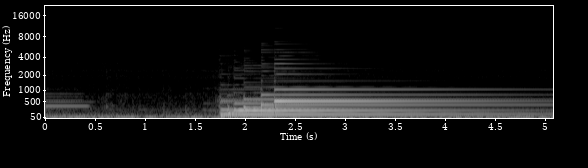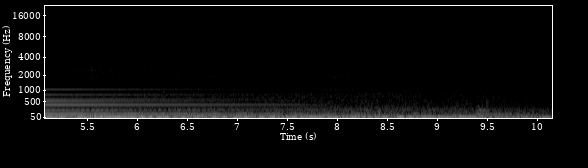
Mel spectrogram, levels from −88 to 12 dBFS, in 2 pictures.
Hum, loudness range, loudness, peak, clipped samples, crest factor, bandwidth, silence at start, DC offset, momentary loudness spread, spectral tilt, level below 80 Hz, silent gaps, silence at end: none; 23 LU; -30 LUFS; -14 dBFS; under 0.1%; 20 dB; 5 kHz; 0 s; under 0.1%; 28 LU; -11 dB/octave; -46 dBFS; none; 0 s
